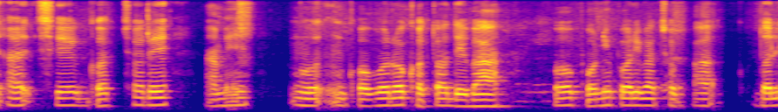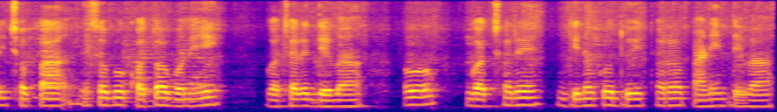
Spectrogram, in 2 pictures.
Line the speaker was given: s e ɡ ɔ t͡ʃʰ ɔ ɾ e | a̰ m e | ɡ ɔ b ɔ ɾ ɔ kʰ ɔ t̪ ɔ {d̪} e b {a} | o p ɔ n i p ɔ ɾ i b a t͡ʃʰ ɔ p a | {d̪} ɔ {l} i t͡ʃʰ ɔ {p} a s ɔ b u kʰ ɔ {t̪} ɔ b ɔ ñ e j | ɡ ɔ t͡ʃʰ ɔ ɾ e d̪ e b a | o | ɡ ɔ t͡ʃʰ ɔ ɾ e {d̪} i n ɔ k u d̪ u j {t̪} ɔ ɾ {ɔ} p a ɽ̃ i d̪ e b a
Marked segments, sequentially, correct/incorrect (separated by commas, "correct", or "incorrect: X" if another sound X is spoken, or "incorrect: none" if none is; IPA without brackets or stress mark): correct, correct, correct, correct, correct, correct, correct, incorrect: t̪ʰ, correct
